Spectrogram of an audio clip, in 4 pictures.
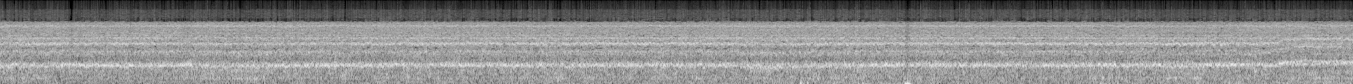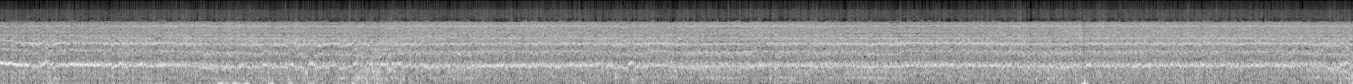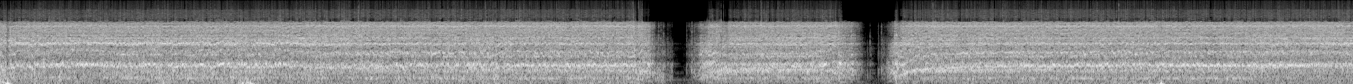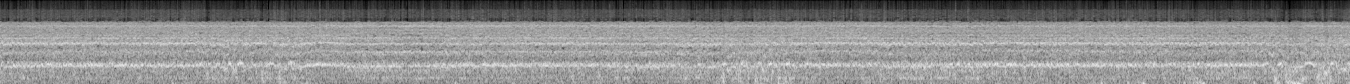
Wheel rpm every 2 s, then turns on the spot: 230, 230, 230, 230, 230, 220, 250, 230, 220, 230, 220, 220, 230, 220, 210, 210, 150, 140, 190, 210, 230, 230, 220, 220, 220, 230, 220.
34-36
